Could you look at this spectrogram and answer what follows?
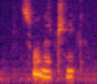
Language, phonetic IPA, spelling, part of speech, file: Polish, [swɔ̃ˈnɛt͡ʃʲɲik], słonecznik, noun, LL-Q809 (pol)-słonecznik.wav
